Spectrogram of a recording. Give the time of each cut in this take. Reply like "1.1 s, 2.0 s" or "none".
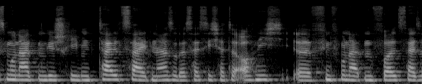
none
